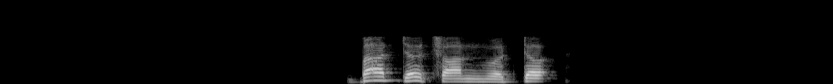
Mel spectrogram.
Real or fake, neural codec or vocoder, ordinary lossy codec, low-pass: fake; codec, 16 kHz, 1.1 kbps, Voila-Tokenizer; AAC, 32 kbps; 3.6 kHz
